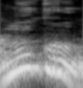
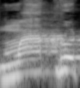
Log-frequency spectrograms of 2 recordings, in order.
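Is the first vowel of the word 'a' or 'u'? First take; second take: u; a. First: The first vowel is a rounded 'u' sound. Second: The first vowel is an open 'a' sound. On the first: The speaker calls it wrong. "কথা বলে মুকরু" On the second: The speaker calls it right. "মাকরু ঠিকভাবে বলে না"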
